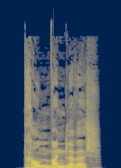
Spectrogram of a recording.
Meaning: sleepwalking
- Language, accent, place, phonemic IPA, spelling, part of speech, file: German, Germany, Berlin, /ˈtʁaʊ̯mˌvandləʁɪʃ/, traumwandlerisch, adjective, De-traumwandlerisch.ogg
